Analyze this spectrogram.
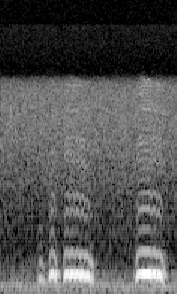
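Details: Great horned owl hooting at the nest, Peabody, Kansas farm cam: a soft stuttered start into a long low hoot, then one more sustained hoot, with a steady background hum.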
